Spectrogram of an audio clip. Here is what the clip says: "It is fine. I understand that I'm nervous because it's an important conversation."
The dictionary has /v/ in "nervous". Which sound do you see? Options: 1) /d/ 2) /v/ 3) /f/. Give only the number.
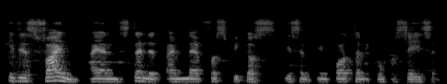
3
